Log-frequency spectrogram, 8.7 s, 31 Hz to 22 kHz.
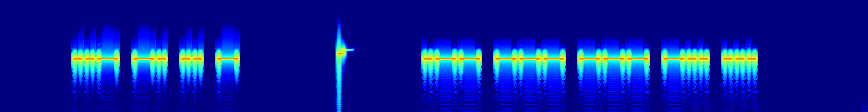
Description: Morse code, heard as a keyed tone, about 20 wpm, 700 Hz. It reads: UNIT WOODS
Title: Sentences from Top 1000 Words - Review Part 2 - New Word Drill - 20wpm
